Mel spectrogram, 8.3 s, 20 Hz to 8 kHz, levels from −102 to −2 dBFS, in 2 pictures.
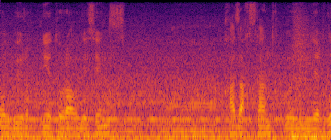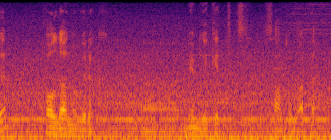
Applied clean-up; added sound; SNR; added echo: none; none; none; none.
